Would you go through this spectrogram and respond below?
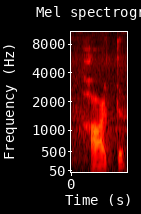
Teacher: there's a D at the back, try to make a strong vocal sound at the end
